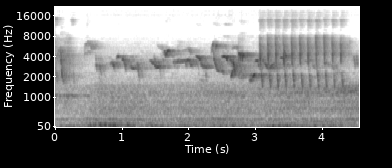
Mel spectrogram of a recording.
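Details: In Tuzla, birds chirp in varied, wavering twitters before breaking into a rapid string of evenly repeated high notes, with low background rumble throughout.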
